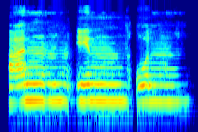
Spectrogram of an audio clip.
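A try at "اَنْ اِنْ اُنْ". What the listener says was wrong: Oke, itu dimaksud mengalir gitu ya. Jadi dia nggak cepet-cepet gitu. Ada durasinya.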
